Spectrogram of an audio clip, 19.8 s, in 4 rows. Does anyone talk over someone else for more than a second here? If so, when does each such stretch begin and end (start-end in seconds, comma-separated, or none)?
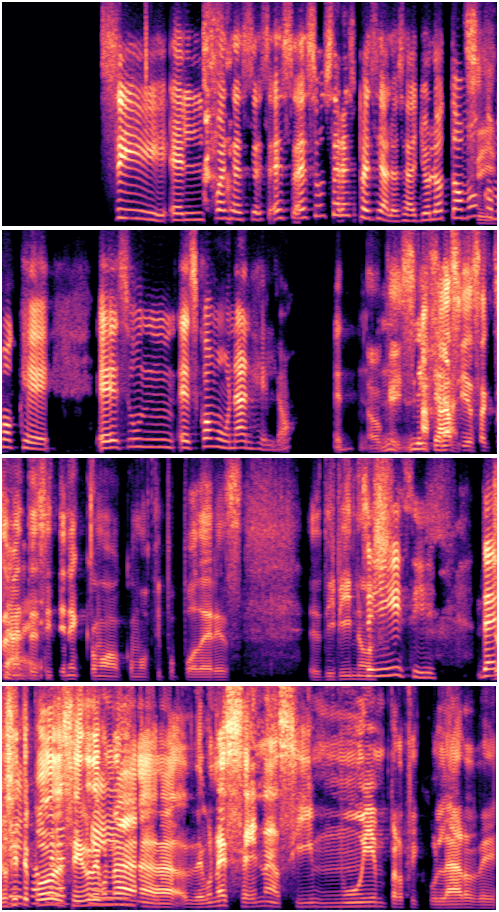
8.6-10.3, 14.8-16.2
